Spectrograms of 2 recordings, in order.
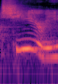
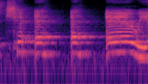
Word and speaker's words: cherry: what's town doesn't make this is not cheery it's cherry I hear a short e sound there how many consonants do I see well I see - I see two R's together so cherry it sounds just like very but the spamming is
